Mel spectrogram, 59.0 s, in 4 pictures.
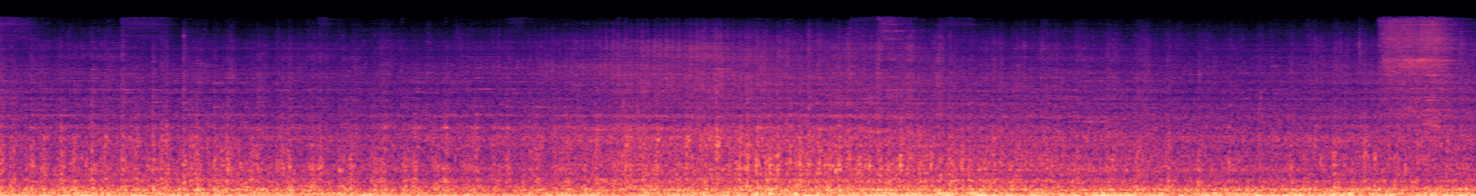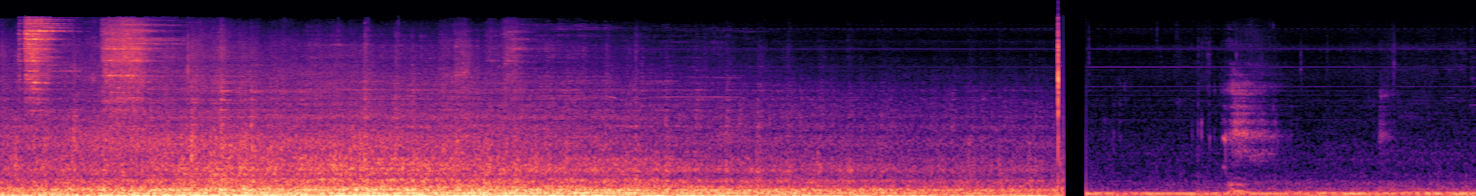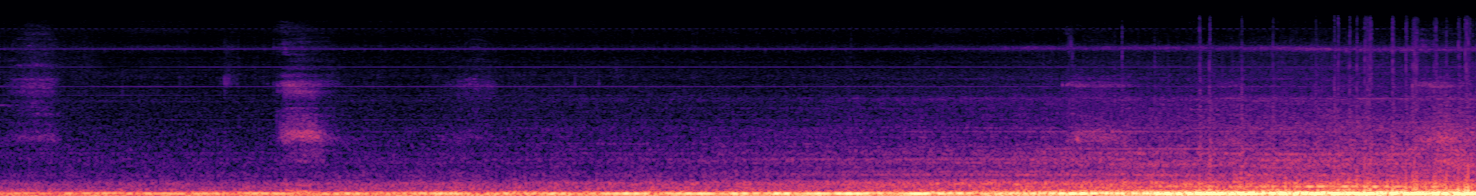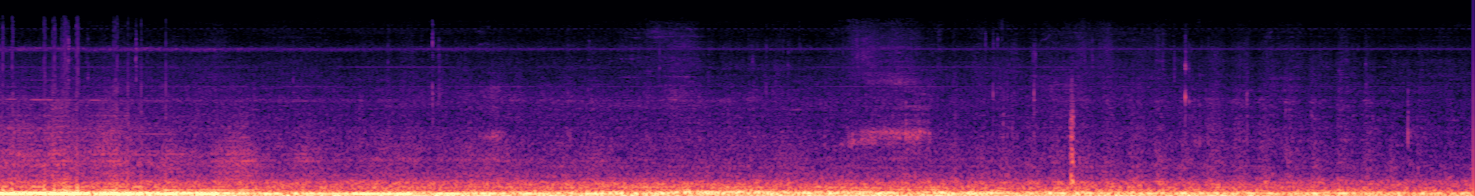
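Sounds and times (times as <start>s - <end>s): diesel locomotives rumbling: 0.0s - 59.0s.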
